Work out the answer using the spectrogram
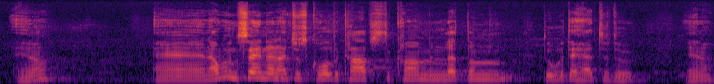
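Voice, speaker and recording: A man with a high pitch speaks at a moderate pace. He leaves long, frequent pauses. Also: ordinary pitch variation. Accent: New York. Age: 60s. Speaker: street interviewee, voter. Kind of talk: casual street interview. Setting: community center.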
